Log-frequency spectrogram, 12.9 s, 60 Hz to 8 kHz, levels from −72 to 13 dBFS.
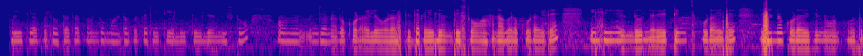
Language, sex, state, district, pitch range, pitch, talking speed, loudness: Kannada, female, Karnataka, Mysore, 115-120 Hz, 115 Hz, 110 wpm, -27 LUFS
